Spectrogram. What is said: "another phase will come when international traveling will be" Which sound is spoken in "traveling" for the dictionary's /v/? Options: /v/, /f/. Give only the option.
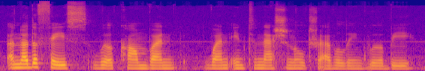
/v/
